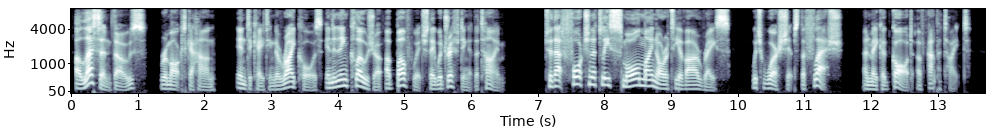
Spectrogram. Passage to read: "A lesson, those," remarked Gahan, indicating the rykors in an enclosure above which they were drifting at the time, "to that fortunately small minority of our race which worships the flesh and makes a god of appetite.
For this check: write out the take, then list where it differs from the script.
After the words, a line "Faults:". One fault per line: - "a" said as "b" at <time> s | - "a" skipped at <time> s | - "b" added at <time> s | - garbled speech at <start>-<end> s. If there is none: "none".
"A lesson, those," remarked Gahan, indicating the rykors in an enclosure above which they were drifting at the time, "to that fortunately small minority of our race which worships the flesh and make a god of appetite.
Faults:
- "makes" said as "make" at 12.0 s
